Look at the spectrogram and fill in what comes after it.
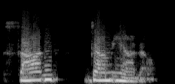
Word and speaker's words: San Damiano: It's actually Italian and it's pronounced San Damiano. So that's San for saint and Damiano, which is Damien, which is the church where St. Francis heard God speaking to him from the crucifix.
